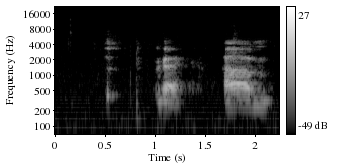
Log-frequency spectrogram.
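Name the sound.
hiccup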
